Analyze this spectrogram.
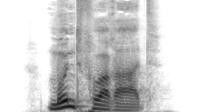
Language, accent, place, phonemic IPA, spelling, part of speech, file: German, Germany, Berlin, /ˈmʊntˌfoːɐ̯ʁaːt/, Mundvorrat, noun, De-Mundvorrat.ogg
- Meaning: food provisions while travelling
